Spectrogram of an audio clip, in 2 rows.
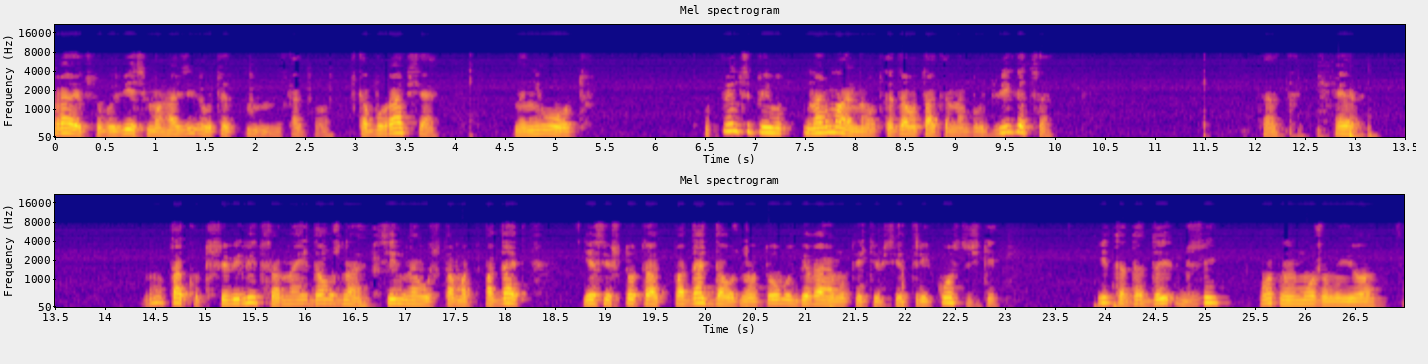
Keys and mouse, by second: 4.2-11.7 drag, 16.1 click, 19.8 click, 21.5-22.7 shift+drag.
